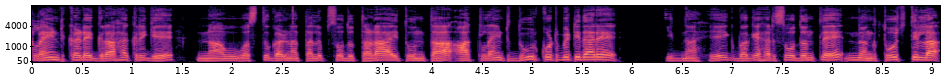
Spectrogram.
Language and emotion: Kannada, fearful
